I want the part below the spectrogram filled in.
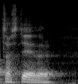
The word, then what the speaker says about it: Trastevere: Jag stod på balkongen på hotellet i Trastevere uttalas det va? – Ja, Trastevere.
